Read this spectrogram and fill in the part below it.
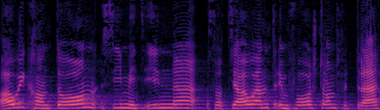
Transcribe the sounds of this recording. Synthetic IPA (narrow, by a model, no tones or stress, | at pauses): ʔɑwikʰɑntoːnsimɪtʰɪnəsɔt͡sjɑːlæmtəɾɪmfɔːʃtɑndfətɾæːt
